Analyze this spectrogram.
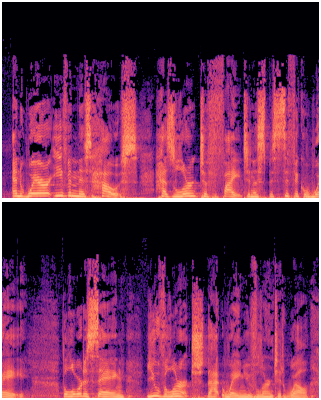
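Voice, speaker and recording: A woman talks at a fairly slow pace in a high pitch, her intonation lively. Her loudness stays very even. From Quebec. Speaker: minister. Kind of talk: sermon. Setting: church.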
